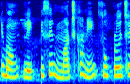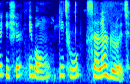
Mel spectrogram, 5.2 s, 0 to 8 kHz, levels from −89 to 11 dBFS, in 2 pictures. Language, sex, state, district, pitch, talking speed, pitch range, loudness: Bengali, female, West Bengal, Dakshin Dinajpur, 300 Hz, 140 wpm, 275-320 Hz, -23 LUFS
